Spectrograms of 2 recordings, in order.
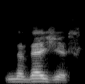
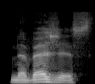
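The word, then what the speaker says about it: Nevėžis: Later coached for BC Nevzis. Is that pronounced it right? It's so with that triangle upside down, you would be like a Z. So it's Nevzis. Nevzis.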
